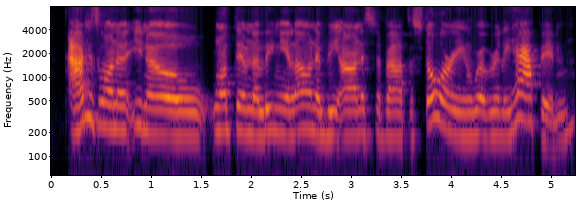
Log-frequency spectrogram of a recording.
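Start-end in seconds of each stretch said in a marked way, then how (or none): none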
